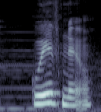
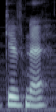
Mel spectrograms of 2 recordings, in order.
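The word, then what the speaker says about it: Goibniu: The Irish name is pronounced phonetically as Gwivnu, with some variations including Givne.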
